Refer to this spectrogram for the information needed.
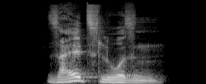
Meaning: inflection of salzlos: 1. strong genitive masculine/neuter singular 2. weak/mixed genitive/dative all-gender singular 3. strong/weak/mixed accusative masculine singular 4. strong dative plural
- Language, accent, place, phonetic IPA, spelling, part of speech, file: German, Germany, Berlin, [ˈzalt͡sloːzn̩], salzlosen, adjective, De-salzlosen.ogg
